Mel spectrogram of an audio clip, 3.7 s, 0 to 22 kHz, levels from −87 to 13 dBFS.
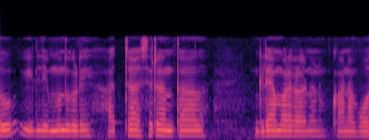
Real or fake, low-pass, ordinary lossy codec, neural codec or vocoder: real; 7.2 kHz; none; none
